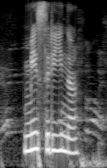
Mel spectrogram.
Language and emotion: Russian, neutral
